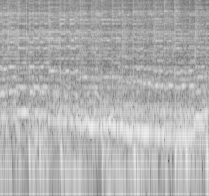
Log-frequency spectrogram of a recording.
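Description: Albanian folk music played live: plucked string instruments with a held melody line that slowly falls in pitch.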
